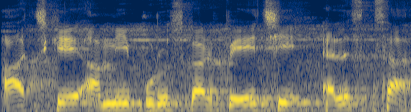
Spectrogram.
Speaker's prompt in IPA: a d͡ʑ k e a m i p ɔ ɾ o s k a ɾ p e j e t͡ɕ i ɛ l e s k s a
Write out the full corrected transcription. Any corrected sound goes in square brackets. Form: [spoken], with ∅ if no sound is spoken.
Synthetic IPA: a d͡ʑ k e a m i p [u] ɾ o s k a ɾ p e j e [t͡ɕʰ] i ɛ l e s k s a

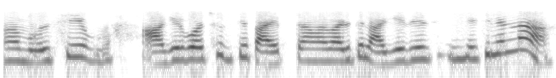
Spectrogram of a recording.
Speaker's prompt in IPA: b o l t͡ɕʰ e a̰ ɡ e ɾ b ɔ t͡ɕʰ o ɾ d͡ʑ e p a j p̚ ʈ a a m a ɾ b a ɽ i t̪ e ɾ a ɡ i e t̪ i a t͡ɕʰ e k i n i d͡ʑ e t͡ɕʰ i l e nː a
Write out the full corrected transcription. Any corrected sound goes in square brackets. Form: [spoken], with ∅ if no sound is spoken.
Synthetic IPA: b o l t͡ɕʰ [i] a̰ ɡ e ɾ b ɔ t͡ɕʰ o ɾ d͡ʑ e p a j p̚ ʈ a a m a ɾ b a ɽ i t̪ e [l] a ɡ i e [d̪] i [e] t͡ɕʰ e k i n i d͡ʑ e t͡ɕʰ i l e nː a

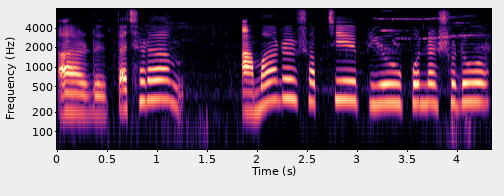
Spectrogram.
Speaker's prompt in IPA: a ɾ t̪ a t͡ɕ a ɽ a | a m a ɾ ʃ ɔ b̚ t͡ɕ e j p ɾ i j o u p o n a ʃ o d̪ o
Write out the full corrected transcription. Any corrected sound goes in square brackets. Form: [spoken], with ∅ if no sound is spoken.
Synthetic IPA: a ɾ t̪ a [t͡ɕʰ] a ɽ a | a m a ɾ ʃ ɔ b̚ t͡ɕ e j p ɾ i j o u p o n a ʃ o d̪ o

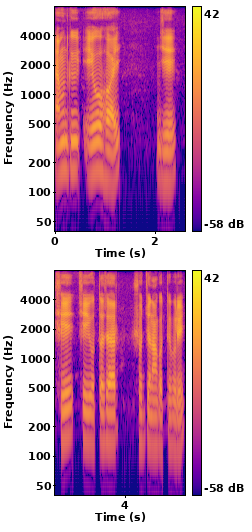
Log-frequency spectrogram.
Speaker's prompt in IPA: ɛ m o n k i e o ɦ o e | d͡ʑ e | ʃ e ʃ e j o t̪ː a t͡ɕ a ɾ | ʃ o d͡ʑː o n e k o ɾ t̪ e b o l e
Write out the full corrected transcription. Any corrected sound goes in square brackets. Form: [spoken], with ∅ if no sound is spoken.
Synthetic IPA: ɛ m o n k i e o ɦ [ɔ] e | d͡ʑ e | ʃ e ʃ e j o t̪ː a t͡ɕ a ɾ | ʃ o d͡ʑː o n [a] k o ɾ t̪ e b o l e

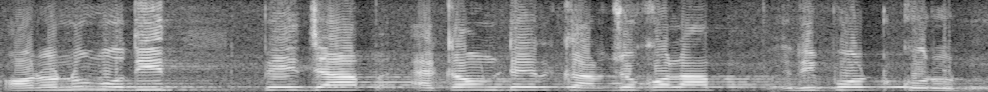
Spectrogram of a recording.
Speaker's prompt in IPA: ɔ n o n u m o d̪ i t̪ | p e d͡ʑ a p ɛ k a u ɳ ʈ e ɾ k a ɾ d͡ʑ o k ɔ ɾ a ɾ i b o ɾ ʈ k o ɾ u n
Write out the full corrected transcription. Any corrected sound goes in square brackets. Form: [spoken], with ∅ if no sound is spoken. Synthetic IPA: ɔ n o n u m o d̪ i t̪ | p e d͡ʑ a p ɛ k a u ɳ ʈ e ɾ k a ɾ d͡ʑ o k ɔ [l] a ɾ i [p] o ɾ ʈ k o ɾ u n

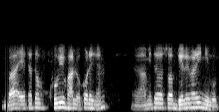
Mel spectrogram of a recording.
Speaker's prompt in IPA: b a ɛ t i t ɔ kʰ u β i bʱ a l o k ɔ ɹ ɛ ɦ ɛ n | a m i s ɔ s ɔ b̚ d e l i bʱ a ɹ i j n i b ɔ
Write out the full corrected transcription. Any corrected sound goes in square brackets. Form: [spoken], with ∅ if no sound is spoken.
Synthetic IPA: b a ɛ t [a] t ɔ kʰ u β i bʱ a l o k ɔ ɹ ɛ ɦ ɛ n | a m i [t] ɔ s ɔ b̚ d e l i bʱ a ɹ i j n i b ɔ

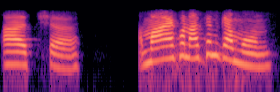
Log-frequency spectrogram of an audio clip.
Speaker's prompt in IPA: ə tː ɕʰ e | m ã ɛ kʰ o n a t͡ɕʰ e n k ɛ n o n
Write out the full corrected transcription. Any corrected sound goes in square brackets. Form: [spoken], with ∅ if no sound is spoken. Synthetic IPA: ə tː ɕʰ [a] | m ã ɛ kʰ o n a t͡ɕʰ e n k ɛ [m] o n

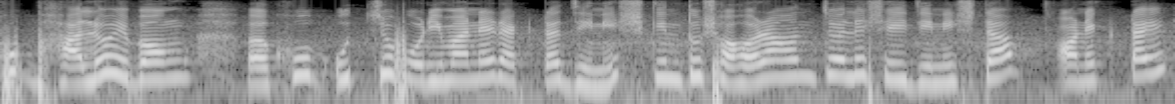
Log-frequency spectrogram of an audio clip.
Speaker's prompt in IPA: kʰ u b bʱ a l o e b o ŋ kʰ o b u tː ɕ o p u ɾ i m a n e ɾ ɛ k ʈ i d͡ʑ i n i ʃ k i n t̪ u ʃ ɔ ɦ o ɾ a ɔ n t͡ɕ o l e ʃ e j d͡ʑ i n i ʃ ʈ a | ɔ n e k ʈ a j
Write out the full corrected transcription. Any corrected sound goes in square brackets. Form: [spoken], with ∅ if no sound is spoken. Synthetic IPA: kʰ u b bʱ a l o e b o ŋ kʰ [u] b u tː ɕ o p [o] ɾ i m a n e ɾ ɛ k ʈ [a] d͡ʑ i n i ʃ k i n t̪ u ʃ ɔ ɦ o ɾ a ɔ n t͡ɕ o l e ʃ e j d͡ʑ i n i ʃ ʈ a | ɔ n e k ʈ a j

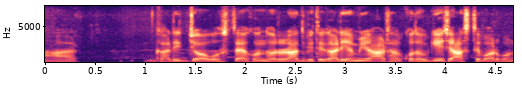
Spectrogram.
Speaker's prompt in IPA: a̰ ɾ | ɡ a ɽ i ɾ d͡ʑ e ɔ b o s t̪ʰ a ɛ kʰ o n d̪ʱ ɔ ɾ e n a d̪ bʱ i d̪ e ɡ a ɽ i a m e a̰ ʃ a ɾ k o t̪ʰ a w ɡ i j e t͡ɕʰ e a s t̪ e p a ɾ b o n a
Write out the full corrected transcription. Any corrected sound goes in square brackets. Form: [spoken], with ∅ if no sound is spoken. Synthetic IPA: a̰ ɾ | ɡ a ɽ i ɾ d͡ʑ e ɔ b o s t̪ʰ a ɛ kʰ o n d̪ʱ ɔ ɾ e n a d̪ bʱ i [t̪] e ɡ a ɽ i a m [i] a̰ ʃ a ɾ k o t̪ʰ a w ɡ i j e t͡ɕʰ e a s t̪ e p a ɾ b o n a

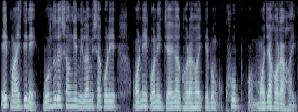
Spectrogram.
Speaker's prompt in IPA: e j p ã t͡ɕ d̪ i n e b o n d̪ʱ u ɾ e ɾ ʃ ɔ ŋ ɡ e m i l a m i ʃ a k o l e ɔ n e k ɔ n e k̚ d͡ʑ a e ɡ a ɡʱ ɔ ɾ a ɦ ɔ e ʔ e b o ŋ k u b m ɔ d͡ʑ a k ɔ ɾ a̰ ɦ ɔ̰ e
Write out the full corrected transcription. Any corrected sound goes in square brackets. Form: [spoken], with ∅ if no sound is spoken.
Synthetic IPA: e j p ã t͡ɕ d̪ i n e b o n d̪ʱ u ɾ e ɾ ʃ ɔ ŋ ɡ e m i l a m i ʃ a k o [ɾ] e ɔ n e k ɔ n e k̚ d͡ʑ a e ɡ a ɡʱ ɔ ɾ a ɦ ɔ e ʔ e b o ŋ [kʰ] u b m ɔ d͡ʑ a k ɔ ɾ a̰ ɦ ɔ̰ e

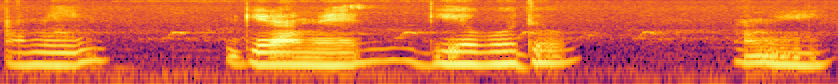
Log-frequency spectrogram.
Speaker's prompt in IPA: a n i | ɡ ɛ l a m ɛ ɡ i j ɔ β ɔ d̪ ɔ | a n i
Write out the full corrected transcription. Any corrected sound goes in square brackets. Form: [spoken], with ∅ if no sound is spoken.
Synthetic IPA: a [m] i | ɡ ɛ [ɾ] a m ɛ ɡ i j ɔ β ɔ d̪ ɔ | a [m] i

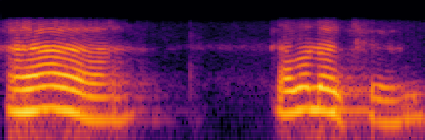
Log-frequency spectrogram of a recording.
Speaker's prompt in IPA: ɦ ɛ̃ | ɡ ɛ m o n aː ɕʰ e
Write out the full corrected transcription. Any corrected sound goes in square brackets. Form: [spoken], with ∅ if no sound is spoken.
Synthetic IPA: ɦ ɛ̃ | [k] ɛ m o n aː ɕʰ e

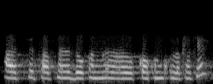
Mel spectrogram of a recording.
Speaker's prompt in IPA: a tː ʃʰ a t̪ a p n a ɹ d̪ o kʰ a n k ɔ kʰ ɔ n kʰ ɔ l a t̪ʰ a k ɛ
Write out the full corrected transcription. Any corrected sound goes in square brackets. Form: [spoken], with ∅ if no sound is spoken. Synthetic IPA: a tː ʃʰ a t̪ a p n a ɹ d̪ o [k] a n k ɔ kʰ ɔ n kʰ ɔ l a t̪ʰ a k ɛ

